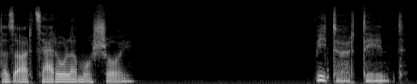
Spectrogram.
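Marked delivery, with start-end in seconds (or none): 3.1-4.1 hushed, choked-back question, much softer; stifled voice. A narrator's reading. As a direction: ask it under your breath, voice held back. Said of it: "kérdezte folytott hangon".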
